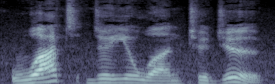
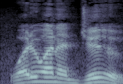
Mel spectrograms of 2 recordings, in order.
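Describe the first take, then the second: First: Want and to are said as separate words. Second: Want and to blend into one word, wanna.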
